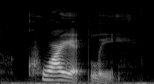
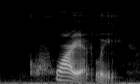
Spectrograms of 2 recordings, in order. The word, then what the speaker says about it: quietly: 3 syllables, quietly. That's 3 syllables, and it's going to have the stress on the first syllable because it's a 3-syllable word that ends with ly. Quietly, quietly, the first syllable, right?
